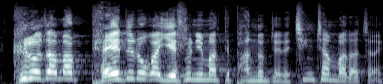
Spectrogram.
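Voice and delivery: ordinary talk, nothing marked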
